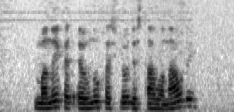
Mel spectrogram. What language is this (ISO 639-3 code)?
lit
